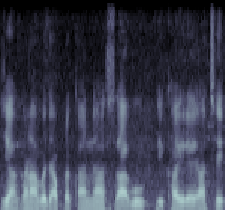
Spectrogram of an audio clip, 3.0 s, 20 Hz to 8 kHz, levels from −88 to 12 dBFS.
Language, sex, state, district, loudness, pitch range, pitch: Gujarati, male, Gujarat, Gandhinagar, -18 LUFS, 105-110 Hz, 110 Hz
